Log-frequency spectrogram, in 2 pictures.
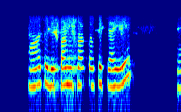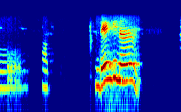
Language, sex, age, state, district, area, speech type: Hindi, female, 30-45, Uttar Pradesh, Varanasi, rural, conversation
